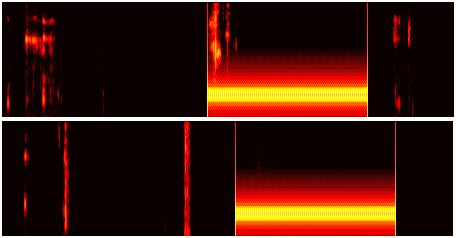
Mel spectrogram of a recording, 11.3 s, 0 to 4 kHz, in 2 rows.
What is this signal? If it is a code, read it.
Ringback tone (North America), 440 + 480 Hz.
